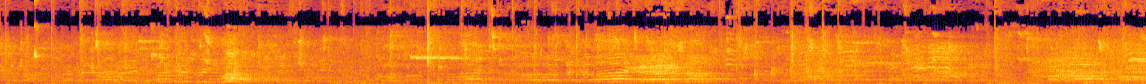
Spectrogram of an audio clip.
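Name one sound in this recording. Players and spectators chatter and call out in a large echoing hall.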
